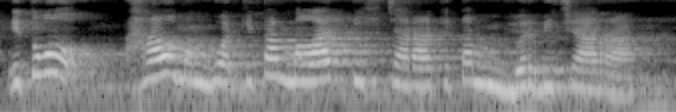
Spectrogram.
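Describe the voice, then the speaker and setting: A woman's voice: sits high, lively intonation, unhurried, fairly bright tone. A young woman from Aceh, a student guest chatting casually on a podcast, explaining with lots of fillers. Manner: chatty, explains with many fillers, addresses listeners as guys. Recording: echoey room with faint noise.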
